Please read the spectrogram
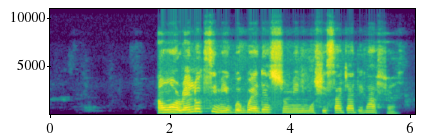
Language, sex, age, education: Yoruba, female, 15-29, tertiary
